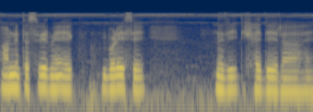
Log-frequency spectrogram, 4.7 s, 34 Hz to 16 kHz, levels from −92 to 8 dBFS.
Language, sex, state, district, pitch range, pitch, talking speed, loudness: Hindi, male, West Bengal, Alipurduar, 110-125 Hz, 115 Hz, 140 wpm, -15 LUFS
